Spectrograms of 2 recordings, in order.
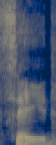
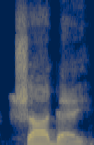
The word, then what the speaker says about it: Sade: that up I'm pretty it's not Sade there's definitely no way why can't it be shade it's spelled s-a-d-e look at how is how is it pronounced Shaw day yeah I was right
